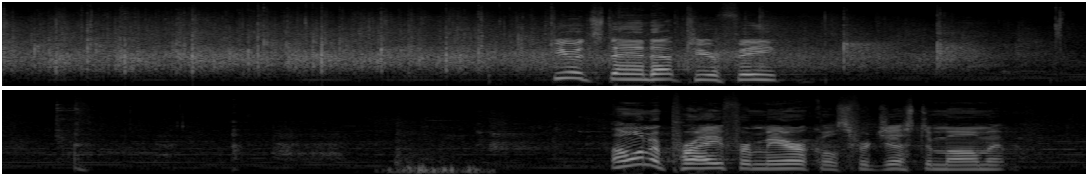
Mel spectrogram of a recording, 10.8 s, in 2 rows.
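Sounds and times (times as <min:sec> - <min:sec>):
audience clapping: 0:00.0 - 0:05.5
speech: 0:02.8 - 0:04.0, 0:08.5 - 0:10.6.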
